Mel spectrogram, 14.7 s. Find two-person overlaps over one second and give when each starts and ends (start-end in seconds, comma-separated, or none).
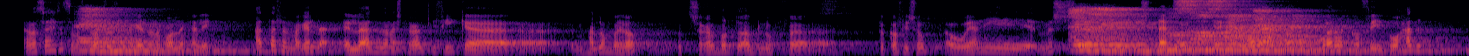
11.6-13.0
